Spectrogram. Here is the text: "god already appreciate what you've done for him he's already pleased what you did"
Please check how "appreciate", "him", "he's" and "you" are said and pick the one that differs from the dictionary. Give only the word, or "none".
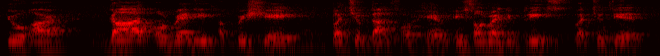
he's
